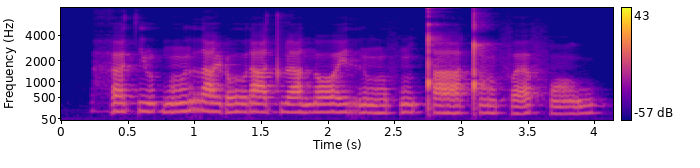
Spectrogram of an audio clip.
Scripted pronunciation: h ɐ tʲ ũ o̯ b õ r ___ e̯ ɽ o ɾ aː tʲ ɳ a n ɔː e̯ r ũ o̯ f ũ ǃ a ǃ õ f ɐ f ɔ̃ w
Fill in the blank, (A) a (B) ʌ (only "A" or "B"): A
